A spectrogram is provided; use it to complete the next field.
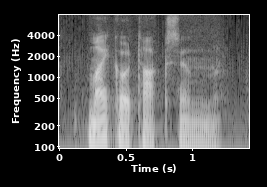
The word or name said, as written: mycotoxin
